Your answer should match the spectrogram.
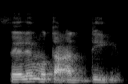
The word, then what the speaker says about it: فعل متعدی: فعل متعدی، فعل متعدی، ایسے اس کا تلفظ ہوگا، فعل متعدی.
